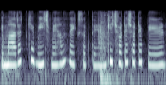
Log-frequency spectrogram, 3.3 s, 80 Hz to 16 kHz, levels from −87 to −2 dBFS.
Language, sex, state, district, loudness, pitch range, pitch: Hindi, female, Uttar Pradesh, Muzaffarnagar, -15 LUFS, 285-335 Hz, 295 Hz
